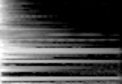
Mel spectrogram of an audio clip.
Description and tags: Hitting a large pot lid
hit, metal, pot, kitchen, lid, bang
